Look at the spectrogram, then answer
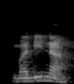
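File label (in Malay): "madinah", Malay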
